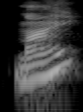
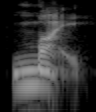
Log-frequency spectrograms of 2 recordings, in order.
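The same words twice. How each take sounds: First: It is said with the question-word tone. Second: It is said with the tone of 'new'. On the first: It marks a yes-no question. The speaker calls it wrong. "my is a question word" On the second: It means new. The speaker calls it right. "if I'm teaching you the word new"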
